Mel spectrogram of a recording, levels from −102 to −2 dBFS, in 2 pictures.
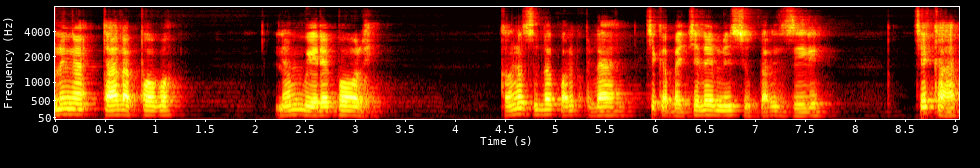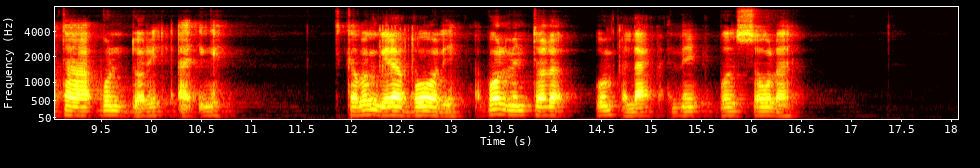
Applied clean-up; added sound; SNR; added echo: neural mask model DeepFilterNet 3.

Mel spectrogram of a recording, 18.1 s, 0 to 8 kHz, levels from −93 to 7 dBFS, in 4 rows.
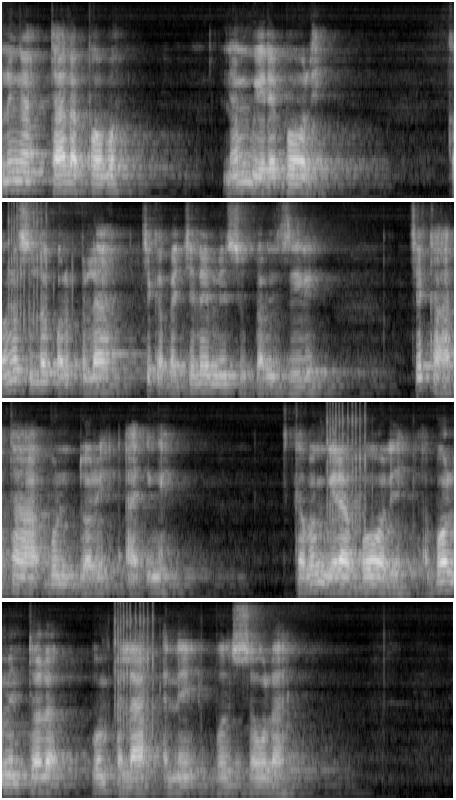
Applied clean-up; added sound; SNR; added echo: none; Ratchet, pawl / Tools; 17 dB; reverberation time 0.8 s.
